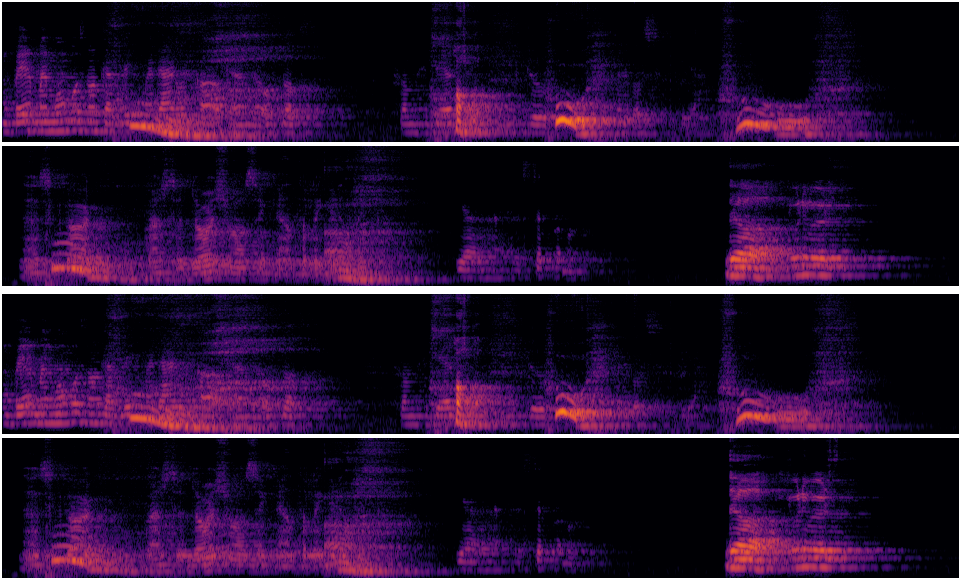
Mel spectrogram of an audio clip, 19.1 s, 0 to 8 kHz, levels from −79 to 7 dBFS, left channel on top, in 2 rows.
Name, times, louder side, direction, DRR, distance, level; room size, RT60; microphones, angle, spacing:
voice 1, 0.0-3.0 4.0-5.5 6.1-7.0 14.1-15.3, left 1 dB, 70° left, 3 dB, 3.8 m, -43 dB
sound 1, 1.0-3.0 4.3-4.8 5.4-6.1 7.2-8.5 10.0-11.2 12.8-13.6, left 1 dB, 5° right, 2.3 m, -34 dB
voice 2, 9.7-10.5 11.0-13.3, equal, 15° left, 1 dB, 3.9 m, -43 dB
voice 3, 16.8-17.9, right 1 dB, 35° right, 3 dB, 4.9 m, -30 dB
26.5 x 15.0 x 9.5 m, 1.4 s
head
